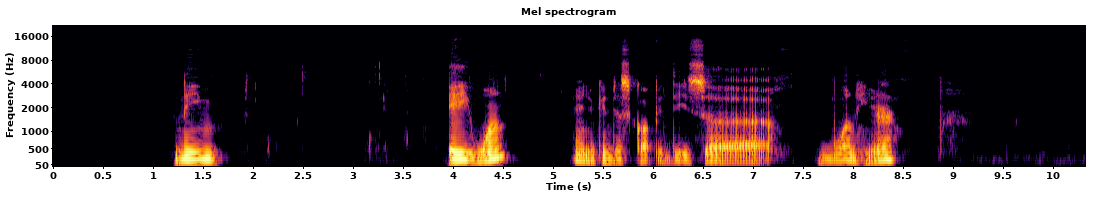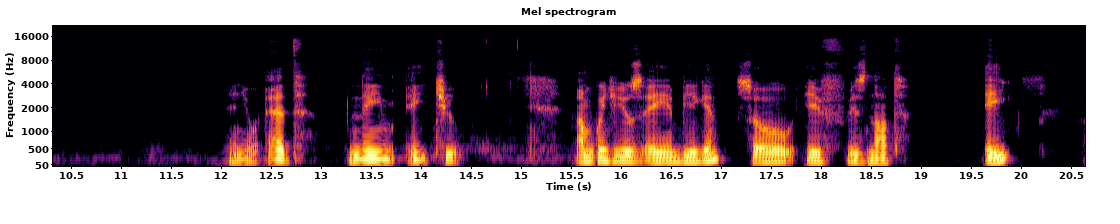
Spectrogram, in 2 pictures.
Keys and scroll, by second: 5.6 alt+shift+Up, 7.2 super+z, 10.0 super+x, 11.2 super+v.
